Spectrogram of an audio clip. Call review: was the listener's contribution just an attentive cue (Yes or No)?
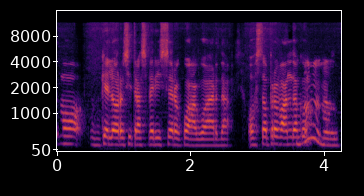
Yes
